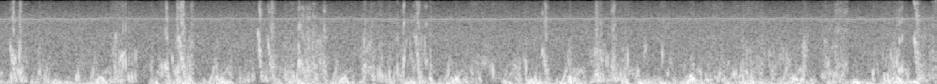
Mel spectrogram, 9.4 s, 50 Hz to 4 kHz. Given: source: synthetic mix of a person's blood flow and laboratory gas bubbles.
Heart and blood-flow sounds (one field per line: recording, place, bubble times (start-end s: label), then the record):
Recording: Doppler ultrasound of blood flow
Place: precordium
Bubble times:
0.08-0.32 s: bubbles
0.38-0.53 s: bubbles
0.75-0.85 s: bubbles
1.11-1.42 s: bubbles
1.51-1.57 s: bubbles
1.59-1.99 s: bubbles
2.39-3.32 s: bubbles
3.60-4.38 s: bubbles
4.69-5.56 s: bubbles
5.88-6.33 s: bubbles
6.44-6.50 s: bubbles
6.61-6.77 s: bubbles
7.04-8.14 s: bubbles
8.21-8.51 s: bubbles
8.70-9.08 s: bubbles
9.13-9.38 s: bubbles
From the record:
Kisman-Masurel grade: 343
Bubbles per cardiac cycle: rolling drumbeat, 9 or more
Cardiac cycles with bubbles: 100%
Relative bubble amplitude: loud (0.450 to 0.775)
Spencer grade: 3 (all of the cardiac periods contain showers or single bubble signals, but not dominating or overriding the cardiac motion signals)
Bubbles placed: only in the low amplitude regions of the cardiac cycle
